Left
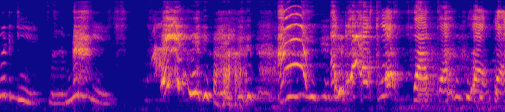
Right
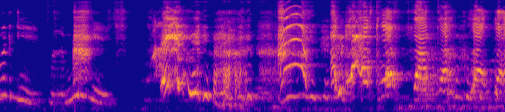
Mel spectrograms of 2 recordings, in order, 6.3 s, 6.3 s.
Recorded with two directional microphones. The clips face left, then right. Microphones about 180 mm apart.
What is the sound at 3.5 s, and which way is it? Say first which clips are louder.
A child's voice: left 6 dB; 40° left (ahead or behind).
